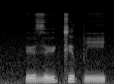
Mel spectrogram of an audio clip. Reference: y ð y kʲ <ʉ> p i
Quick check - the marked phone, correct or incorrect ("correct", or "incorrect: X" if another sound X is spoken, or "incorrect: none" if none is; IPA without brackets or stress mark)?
incorrect: u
